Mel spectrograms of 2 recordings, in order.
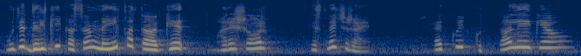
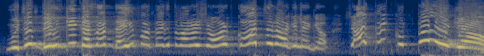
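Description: First: It is said in a curious, questioning tone. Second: It is said joyfully, like sharing good news.

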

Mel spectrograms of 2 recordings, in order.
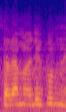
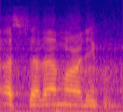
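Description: First: The greeting starts directly with 'salam'. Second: The greeting starts with an 'as' sound. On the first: The speaker calls it wrong. "सलाम अलैकुम नहीं, ... गलत कलमा है" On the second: The speaker calls it right. "सलाम सही क्या है कि अस्सलामु अलैकुम, ये सही है"

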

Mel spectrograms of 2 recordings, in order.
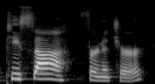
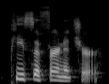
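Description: First: The phrase is said loudly and fully. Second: The phrase is said quietly and lightly. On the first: The speaker calls it wrong. "we're not saying it loud. We're not saying piece of furniture" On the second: The speaker calls it right. "We say it kind of quietly"

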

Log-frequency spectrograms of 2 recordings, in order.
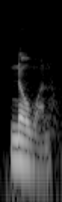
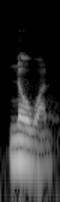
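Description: Both takes have the same delivery.

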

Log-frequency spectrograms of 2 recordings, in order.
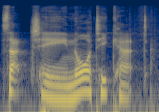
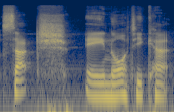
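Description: First: The ch sound runs straight into the next word. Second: The ch sound is said clearly and separately. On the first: "แต่ถ้าพูดเร็วๆ ch จะเชื่อมกับ a" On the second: "อย่าลืมออกเสียง ch นะให้ชัด"

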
